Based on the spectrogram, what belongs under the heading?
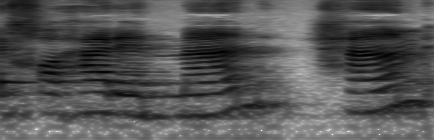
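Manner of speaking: Khahar man ham said slowly, word by word; slow careful Persian; slow and separate. Shown as a demonstration. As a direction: spell out each word slowly. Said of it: "you say".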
